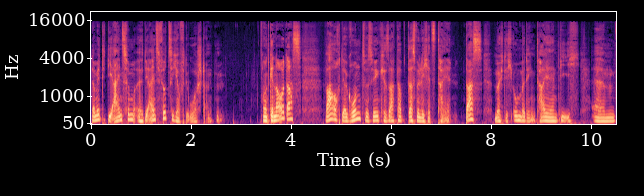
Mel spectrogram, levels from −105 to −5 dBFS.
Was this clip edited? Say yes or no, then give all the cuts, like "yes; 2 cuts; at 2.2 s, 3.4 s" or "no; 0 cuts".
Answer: yes; 2 cuts; at 6.2 s, 9.3 s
